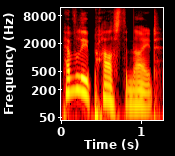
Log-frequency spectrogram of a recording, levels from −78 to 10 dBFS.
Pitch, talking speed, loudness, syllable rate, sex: 130 Hz, 190 wpm, -17 LUFS, 6.1 syllables/s, male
